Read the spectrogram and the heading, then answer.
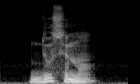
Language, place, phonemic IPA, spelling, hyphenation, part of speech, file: French, Paris, /dus.mɑ̃/, doucement, douce‧ment, adverb, Fr-doucement.ogg
- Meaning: 1. softly 2. quietly 3. gently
